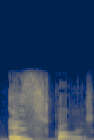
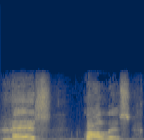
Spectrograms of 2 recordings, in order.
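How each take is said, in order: First: A z sound and the vowel before scolas are heard. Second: The es is dropped, so it sounds like colas. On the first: The speaker calls it right. "temos que pronunciar as escolas, com o som de Z" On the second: The speaker calls it wrong. "ouve-se na televisão as colas"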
